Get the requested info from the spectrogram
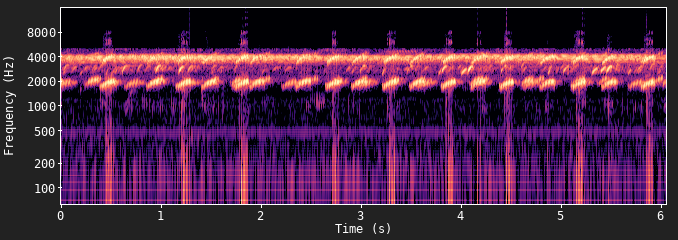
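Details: Sabi Sand, South Africa, Djuma's Gowrie dam at 23:46 on 30 January 2021: foam nest tree frogs in a thick chirping chorus, with prominent clicks recurring every half to one second.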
